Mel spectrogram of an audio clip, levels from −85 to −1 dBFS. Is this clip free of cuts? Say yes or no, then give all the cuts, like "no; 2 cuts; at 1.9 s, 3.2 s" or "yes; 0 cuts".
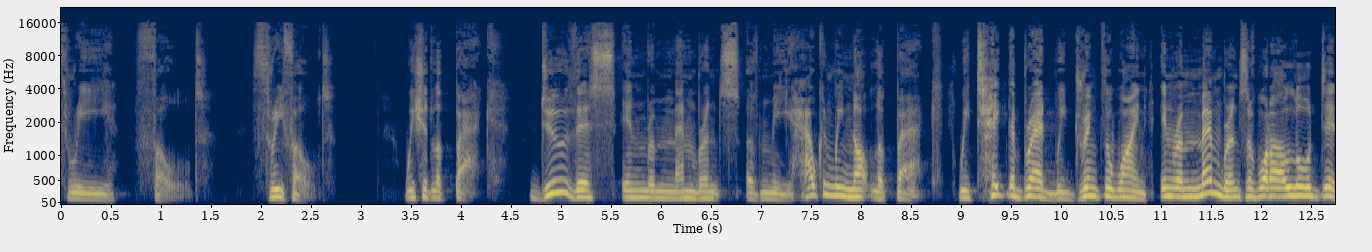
no; 4 cuts; at 1.7 s, 4.6 s, 8.9 s, 10.9 s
